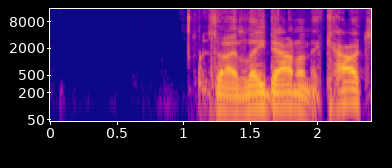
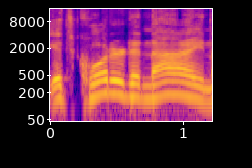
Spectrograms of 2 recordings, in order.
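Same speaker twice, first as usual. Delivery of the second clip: imitating his wife, pitched higher; retold time warning, voice raised in pitch; wife's urgent announcement; 8 semitones higher, 3 dB louder than usual. Wife tells him it's quarter to nine, mock urgent.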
